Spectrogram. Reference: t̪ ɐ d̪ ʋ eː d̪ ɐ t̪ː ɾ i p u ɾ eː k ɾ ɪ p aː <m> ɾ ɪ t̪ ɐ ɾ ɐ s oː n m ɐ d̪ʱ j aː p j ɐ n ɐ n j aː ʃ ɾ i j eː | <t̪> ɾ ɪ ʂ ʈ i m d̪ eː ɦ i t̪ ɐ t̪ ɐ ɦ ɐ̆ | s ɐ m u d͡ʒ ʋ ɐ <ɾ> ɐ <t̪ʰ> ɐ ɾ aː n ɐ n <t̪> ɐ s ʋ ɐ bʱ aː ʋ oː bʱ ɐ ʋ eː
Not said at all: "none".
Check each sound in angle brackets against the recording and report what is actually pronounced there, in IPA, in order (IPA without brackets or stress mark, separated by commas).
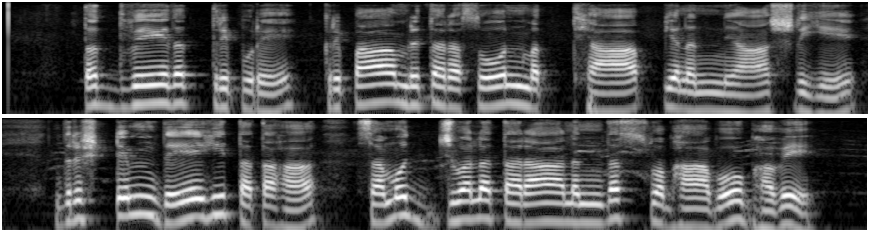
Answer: m, d̪, l, t̪, d̪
